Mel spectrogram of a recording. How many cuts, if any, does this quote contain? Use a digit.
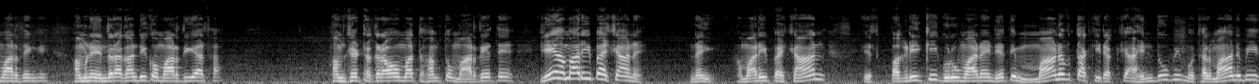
0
